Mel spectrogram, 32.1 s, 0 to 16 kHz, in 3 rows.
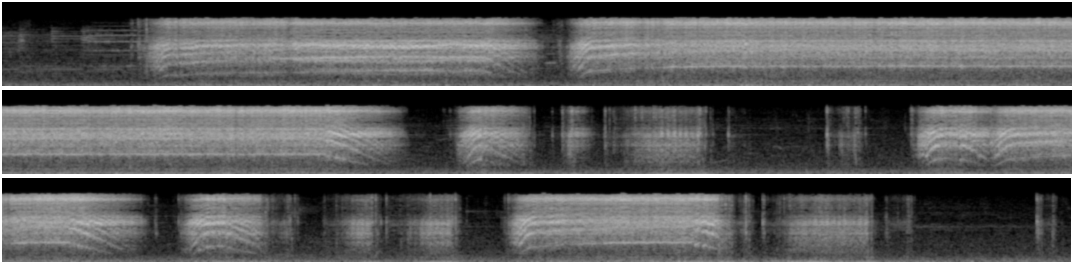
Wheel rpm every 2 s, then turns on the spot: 30, 150, 100, 210, 230, 230, 200, 40, 20, 20, 140, 50, 20, 140, 60, 0.
16-18 28-30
